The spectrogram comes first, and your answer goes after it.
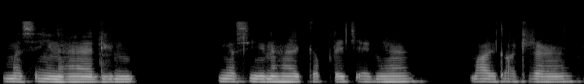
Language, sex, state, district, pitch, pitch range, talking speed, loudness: Hindi, male, Bihar, Jahanabad, 125 Hz, 125-130 Hz, 125 wpm, -29 LUFS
